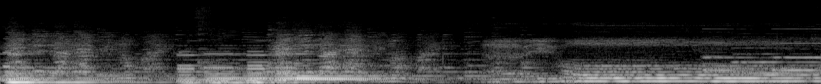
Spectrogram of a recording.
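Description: Mixed choir of men and women singing an old Seventh-day Adventist song in sustained chords over keyboard accompaniment. The singing softens about four seconds in and swells again.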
